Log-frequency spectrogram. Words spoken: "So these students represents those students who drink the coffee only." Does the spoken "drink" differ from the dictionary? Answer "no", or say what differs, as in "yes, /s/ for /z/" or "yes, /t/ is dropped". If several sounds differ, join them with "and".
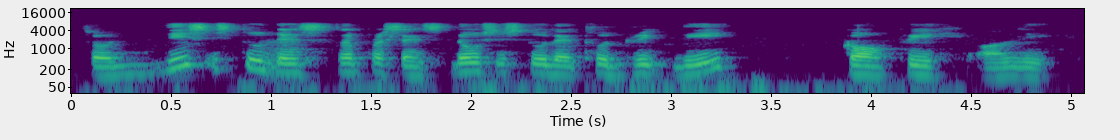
yes, /ŋ/ is dropped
